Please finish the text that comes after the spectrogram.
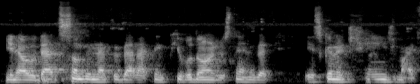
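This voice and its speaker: A man's voice: on the low side, little pitch movement, quick pace, a little hiss or hum. A man in his twenties talking casually as a podcaster, often stammering and repeating words as he starts sentences. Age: 20s. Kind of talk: casual conversational interview. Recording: roomy, echoey sound.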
